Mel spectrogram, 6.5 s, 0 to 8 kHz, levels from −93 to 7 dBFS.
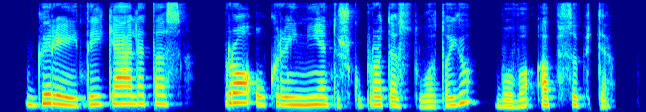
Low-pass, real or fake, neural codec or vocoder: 7.2 kHz; real; none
